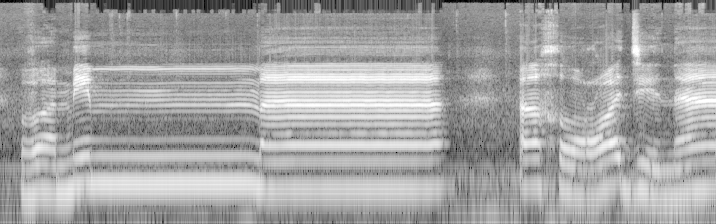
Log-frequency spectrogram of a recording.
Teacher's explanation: را زبر کی وجہ سے پر پڑھی جائے گی، جبکہ جیم پہ ساکن ہے تو جھٹکا ہوگا، اسے قلقلہ کہتے ہیں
